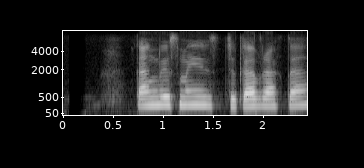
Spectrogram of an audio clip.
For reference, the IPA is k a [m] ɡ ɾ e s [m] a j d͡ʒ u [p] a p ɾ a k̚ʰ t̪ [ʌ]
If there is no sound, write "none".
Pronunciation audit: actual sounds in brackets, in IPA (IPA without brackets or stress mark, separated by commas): ŋ, m, k, a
